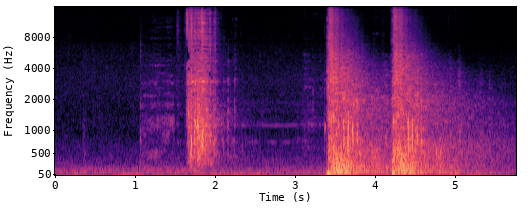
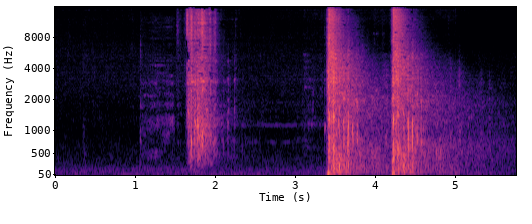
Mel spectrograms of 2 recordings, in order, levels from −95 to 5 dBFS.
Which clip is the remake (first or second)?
second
